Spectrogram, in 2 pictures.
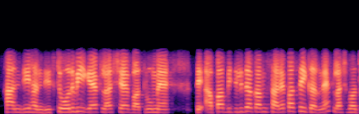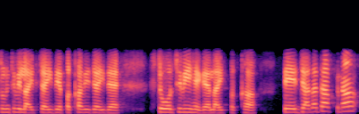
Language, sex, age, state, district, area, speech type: Punjabi, female, 45-60, Punjab, Fazilka, rural, conversation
